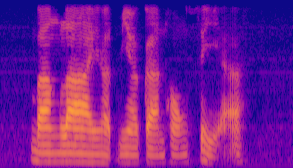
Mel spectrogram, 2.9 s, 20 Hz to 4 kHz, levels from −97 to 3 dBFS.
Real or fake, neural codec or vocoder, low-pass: real; none; 3.6 kHz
